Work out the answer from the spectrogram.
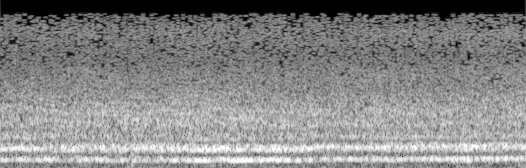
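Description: A swarm of bees buzzes in a dense, steady drone that holds at an even loudness from start to end, with a low hum under a broad hiss and no talk.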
